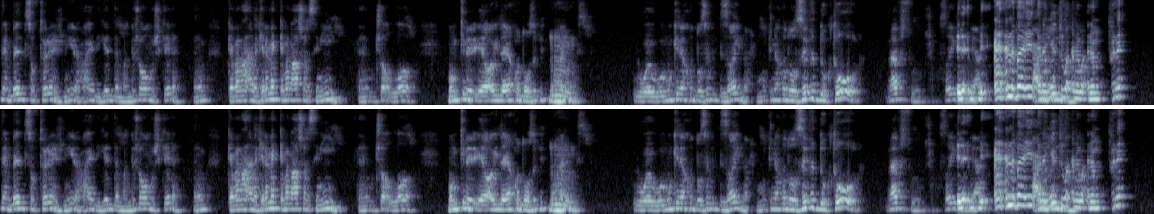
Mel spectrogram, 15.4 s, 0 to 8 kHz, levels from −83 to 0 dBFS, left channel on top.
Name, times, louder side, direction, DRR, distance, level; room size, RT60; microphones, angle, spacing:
voice 1, 0.0-5.5 6.0-7.9 8.4-11.5 11.8-13.1 13.8-14.3, right 1 dB, 10° right, 0.5 m, -26 dB
voice 2, 7.4-7.7 12.8-14.9, left 1 dB, 20° left, 0.9 m, -19 dB
6.8 x 2.8 x 2.2 m
head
